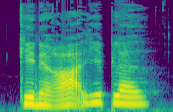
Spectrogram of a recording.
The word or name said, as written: generalieblad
